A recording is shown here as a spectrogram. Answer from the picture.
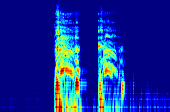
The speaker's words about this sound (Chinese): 好死不死地咳嗽道。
